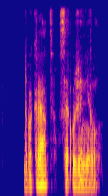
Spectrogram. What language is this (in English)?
Czech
